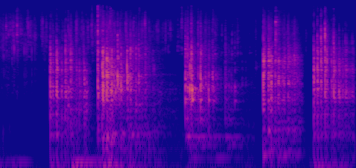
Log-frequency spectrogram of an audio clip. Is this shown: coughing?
no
